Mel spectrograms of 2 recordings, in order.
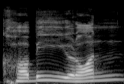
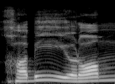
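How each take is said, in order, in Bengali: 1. শব্দটি 'n' ধ্বনি দিয়ে শেষ হয়। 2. শব্দটি 'm' ধ্বনি দিয়ে শেষ হয়। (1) "খবীরন না বলে" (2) "খবীরম,রম মিম"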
